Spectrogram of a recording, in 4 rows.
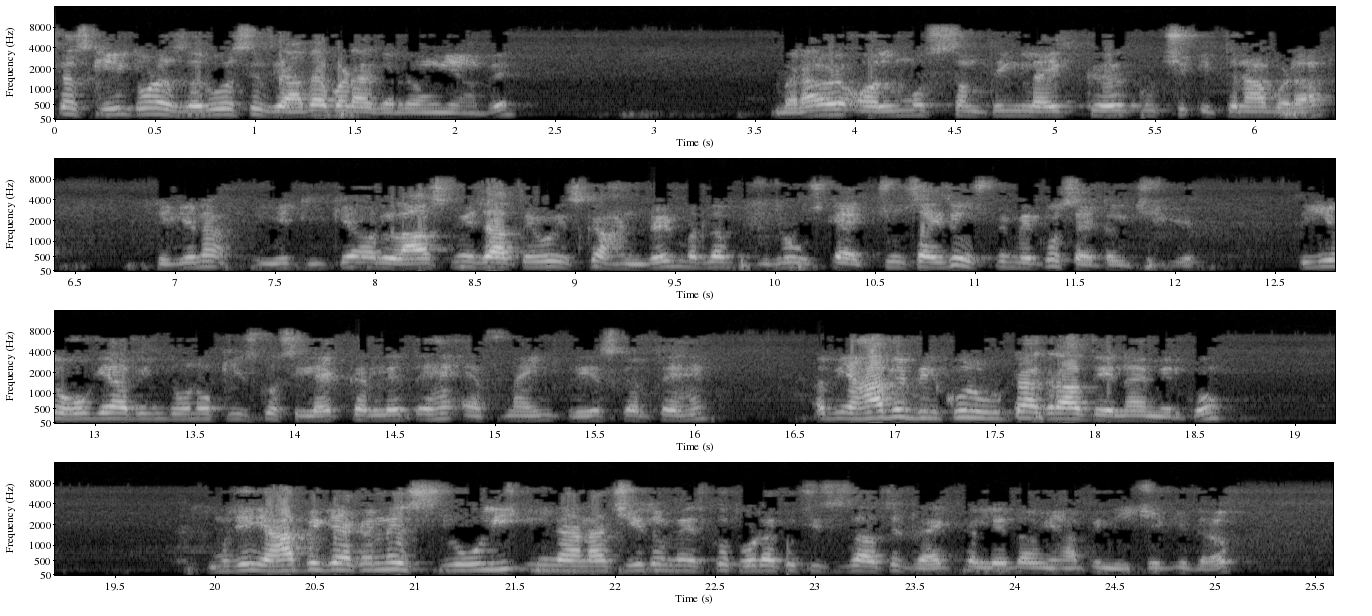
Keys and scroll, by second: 14.9 F9.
